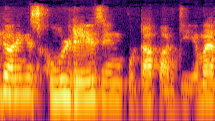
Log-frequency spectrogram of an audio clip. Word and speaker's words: Puttaparthi: Okay, so he's acted during his school days in Puttaparthi. Am I right? Did I pronounce that right? Yeah, it is Puttaparthi. Puttaparthi.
